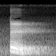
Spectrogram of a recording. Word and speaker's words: tape: जैसे TAPE, तो इसको क्या पढ़ेंगे, इसको पढ़ेंगे टेप। ई यहाँ पे साइलेंट है, ई का यहाँ पे उच्चारण नहीं हो रहा है, तो इसको हम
